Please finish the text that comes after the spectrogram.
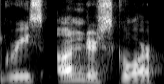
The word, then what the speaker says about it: Gries: GRIES is how you spell it, at Grease _ on social media.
